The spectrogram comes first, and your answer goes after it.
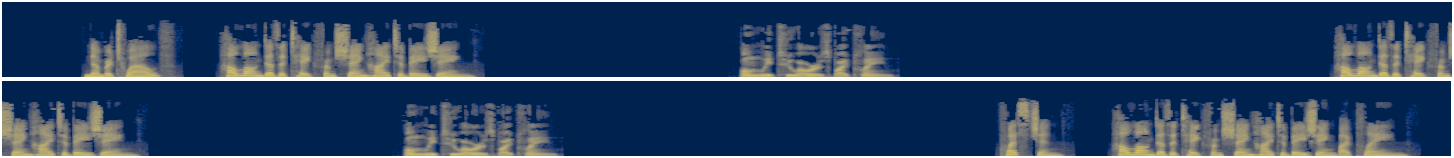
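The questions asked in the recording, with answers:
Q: Question. How long does it take from Shanghai to Beijing by plane?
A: Only 2 hours.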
